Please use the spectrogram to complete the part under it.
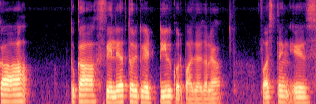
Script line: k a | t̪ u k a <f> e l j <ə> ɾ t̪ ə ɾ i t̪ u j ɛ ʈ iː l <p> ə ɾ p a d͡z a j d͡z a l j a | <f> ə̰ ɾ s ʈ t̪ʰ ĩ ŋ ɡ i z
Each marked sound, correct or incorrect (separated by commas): correct, correct, incorrect, correct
